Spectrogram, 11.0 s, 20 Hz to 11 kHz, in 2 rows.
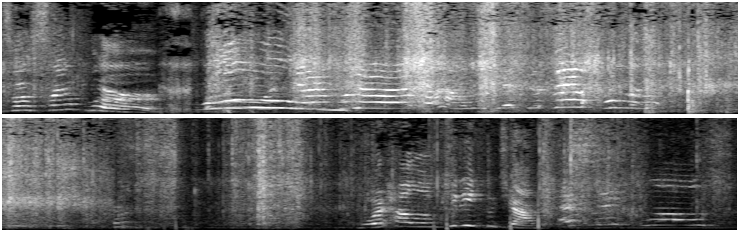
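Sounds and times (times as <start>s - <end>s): wrapping paper rustling and tearing: 0.0s - 11.0s.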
